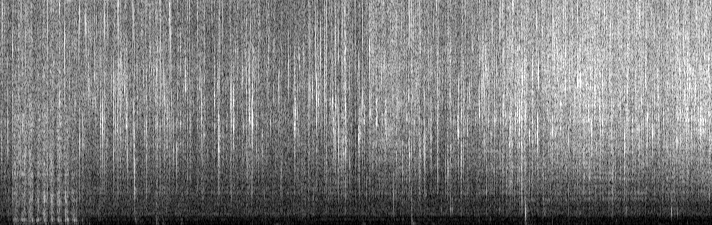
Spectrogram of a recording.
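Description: Slices of onion Leberkäse frying in clarified butter (Butterschmalz) in a nonstick pan: a steady crackling sizzle. An orange plastic slotted spatula scrapes and turns the slices, adding a few light clicks. The sizzle grows louder toward the end.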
